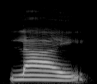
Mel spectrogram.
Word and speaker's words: lie: हम इसको क्या पढ़ते हैं, आई से बोलते हैं, आई से इसका उच्चारण करते हैं। चलिए एग्जाम्पल देख लेते हैं। DIE, डाई। LIE, लाई।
